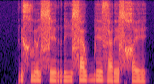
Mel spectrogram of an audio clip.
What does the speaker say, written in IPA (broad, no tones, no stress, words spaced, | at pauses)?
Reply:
ɾʲəxlʲɔi̯ɬer ɾiɬæu̯ bezæ ɾeɬ χe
